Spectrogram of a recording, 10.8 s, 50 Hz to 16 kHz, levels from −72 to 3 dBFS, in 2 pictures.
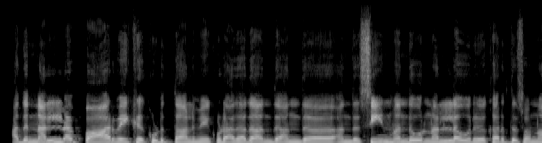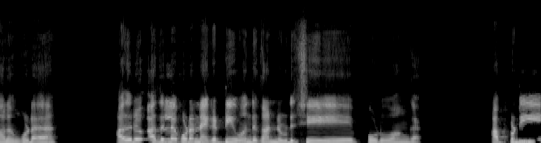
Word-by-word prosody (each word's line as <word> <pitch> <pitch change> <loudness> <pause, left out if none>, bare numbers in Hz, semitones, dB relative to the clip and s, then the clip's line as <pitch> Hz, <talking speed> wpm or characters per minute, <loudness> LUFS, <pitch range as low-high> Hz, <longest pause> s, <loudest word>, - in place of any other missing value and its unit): அது 225 +1 0
நல்ல 225 +8 +2 0.2
பார்வைக்குக் 255 +4 +2
குடுத்தாலுமே 190 -3 0
கூட, 190 - +1
அதாவது 195 +4 +1
அந்த 190 -1 -2
அந்த 180 0 -1 0.4
அந்த 175 -1 -1
சீன் 290 +1 +3
வந்து 205 +4 -1
ஒரு 205 - -5
நல்ல 190 +4 0
ஒரு 190 -2 -1
கருத்து 190 +6 -1
சொன்னாலும் 175 -1 -1
கூட, 225 0 0 0.9
அதுல 280 +4 +2
அதுல 275 +6 +2
கூட 305 +1 +3
நெகட்டிவ் 260 +1 +2
வந்து 235 +2 -1
கண்டுபிடிச்சு 210 +1 0 0.5
போடுவாங்க. 155 -4 -2 0.8
அப்படி 285 +2 -1
210 Hz, 140 wpm, -22 LUFS, 185-255 Hz, 0.9 s, சீன்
